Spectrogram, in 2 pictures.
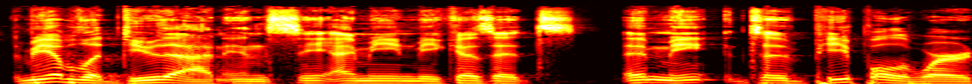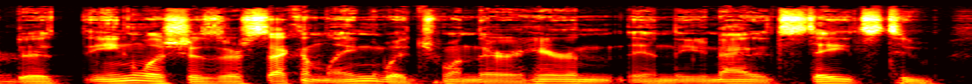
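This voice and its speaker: Low-voiced man, casual interviewer. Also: brisk, few pauses. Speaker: interviewer, co-host.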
